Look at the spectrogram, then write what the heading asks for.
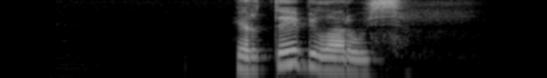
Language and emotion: Russian, neutral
